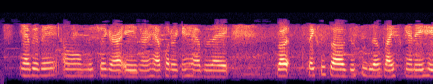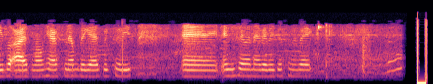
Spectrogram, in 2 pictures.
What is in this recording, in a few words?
weird voicemail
